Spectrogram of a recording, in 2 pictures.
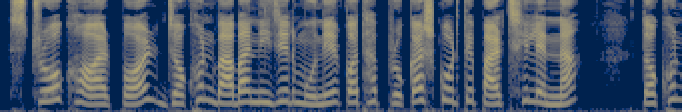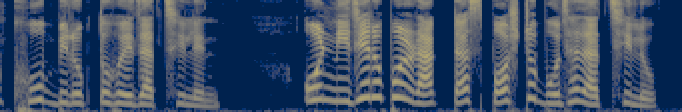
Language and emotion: Bengali, angry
